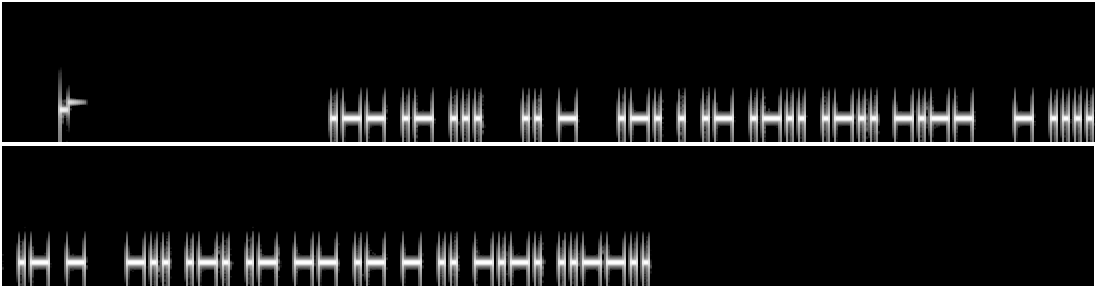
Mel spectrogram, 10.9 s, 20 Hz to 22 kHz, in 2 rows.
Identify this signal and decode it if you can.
Morse code, heard as a keyed tone, about 40 wpm, 700 Hz. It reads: WAS IT REALLY THAT DRAMATIC?
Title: Sentences from Top 1300 Words 40wpm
